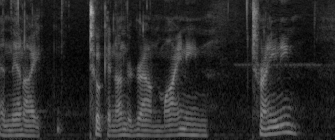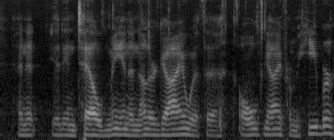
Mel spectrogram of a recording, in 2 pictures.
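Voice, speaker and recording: In a rural western American accent, a man speaks at a medium pitch and moderate pace, his tone dark and mellow and his intonation fairly even. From Utah, Park City. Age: 50s. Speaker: retired miner. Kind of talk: oral history interview. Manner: plain-spoken, halting with fillers.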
